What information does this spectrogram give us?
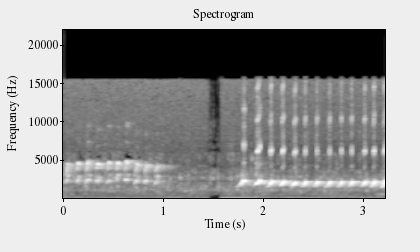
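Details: White-rumped shama song used to train and lure birds: one rapid, even trill that fades out, then a second steady fast trill of repeated clipped notes.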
